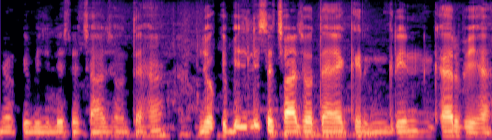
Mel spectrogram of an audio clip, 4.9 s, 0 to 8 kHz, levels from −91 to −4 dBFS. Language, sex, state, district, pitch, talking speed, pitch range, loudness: Hindi, male, Bihar, Jahanabad, 100 Hz, 245 wpm, 95-105 Hz, -19 LUFS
